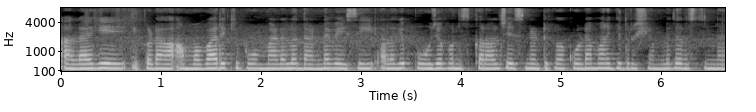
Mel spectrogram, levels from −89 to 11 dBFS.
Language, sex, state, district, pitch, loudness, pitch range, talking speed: Telugu, female, Andhra Pradesh, Krishna, 215 Hz, -15 LUFS, 210-220 Hz, 145 wpm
